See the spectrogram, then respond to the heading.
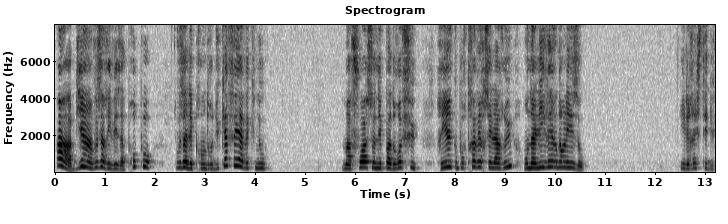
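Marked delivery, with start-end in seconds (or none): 0.0-4.2 louder welcome, a little higher; hearty welcome. Acted. Gervaise invites Virginie for coffee, heartily. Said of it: "s'écria Gervaise". 5.8-10.6 a touch higher and louder; lightly voiced Virginie. Virginie accepts the coffee, lightly voiced.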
